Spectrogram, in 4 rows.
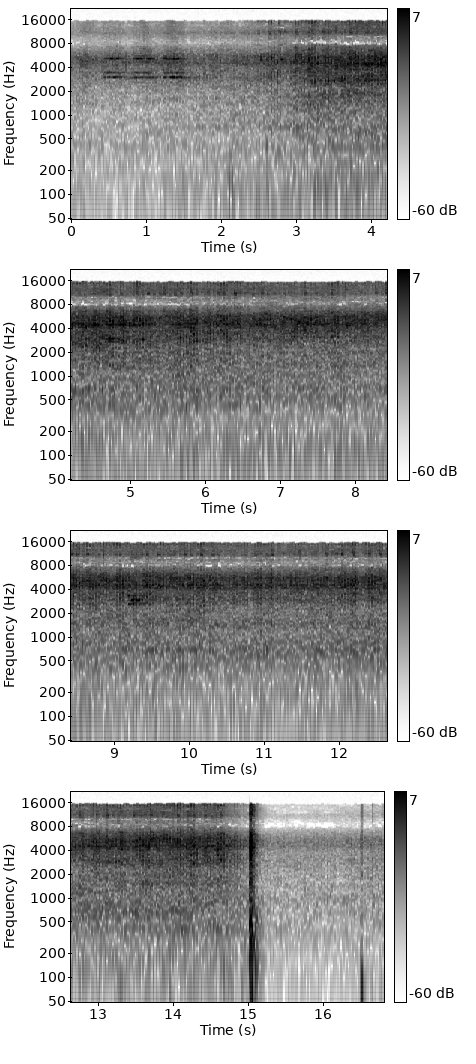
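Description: Audi A6 TDI diesel engine idling steadily after a flywheel and engine mount change. About fifteen seconds in comes a single loud thump, the bonnet slamming shut, and the engine sounds quieter after it.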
